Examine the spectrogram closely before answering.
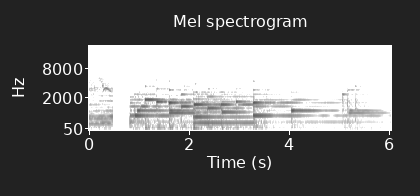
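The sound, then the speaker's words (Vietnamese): A school bell chime sounds as a run of bright, ringing tones. Each is struck sharply and sustains in a long decay, forming a short melody with no voices. “Tiếng chuông reo, tất cả học sinh chạy về lớp của mình.”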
